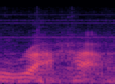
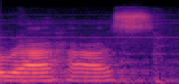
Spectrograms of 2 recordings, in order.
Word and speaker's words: Raha: when the Spaniards came they started pronouncing it from Raja to Raha the Spanish way eventually the rahas were subjugated by the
